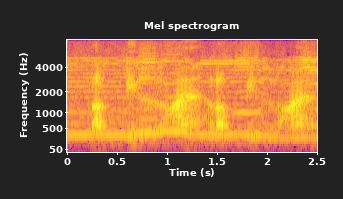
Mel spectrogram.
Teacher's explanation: dalam pengucapan huruf ba, tidak terdengar huruf mim ataupun ada sebagian huruf fa, tidak ada.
